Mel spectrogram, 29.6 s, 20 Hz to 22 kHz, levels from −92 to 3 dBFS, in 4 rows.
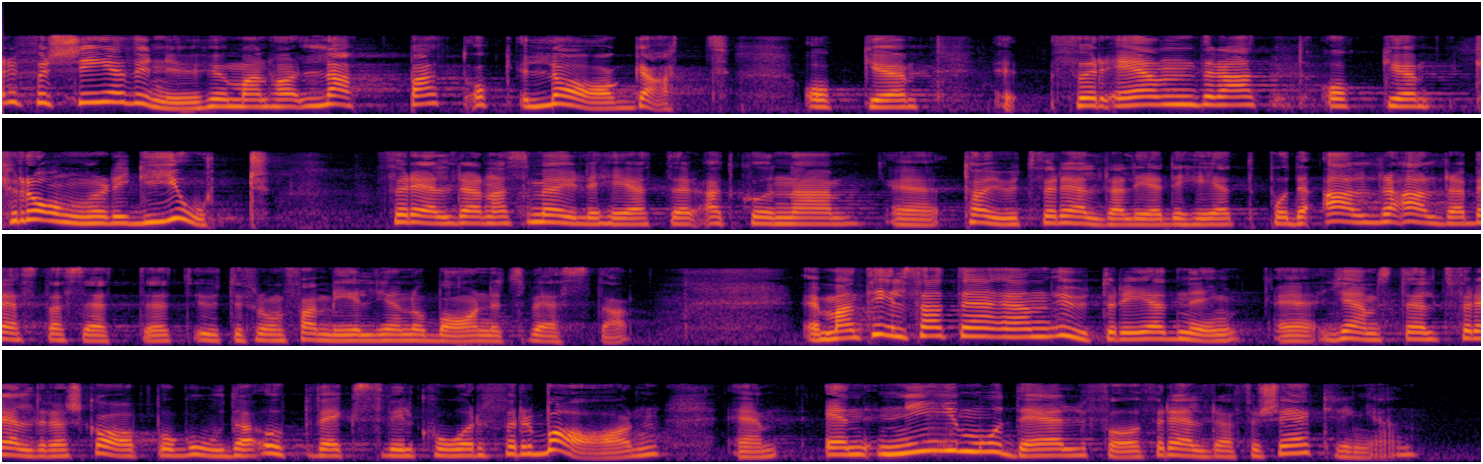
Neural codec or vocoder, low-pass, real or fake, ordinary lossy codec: none; 7.2 kHz; real; none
